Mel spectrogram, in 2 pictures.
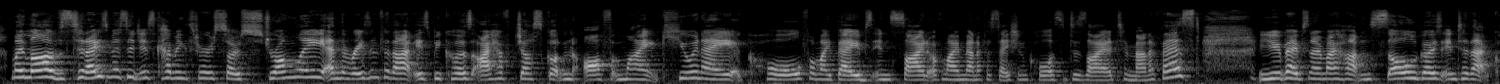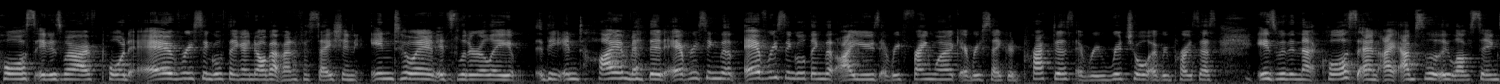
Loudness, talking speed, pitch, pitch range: -27 LUFS, 180 wpm, 240 Hz, 225-265 Hz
